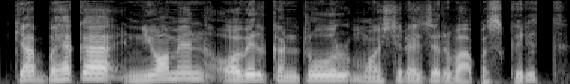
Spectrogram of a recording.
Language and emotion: Kashmiri, neutral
